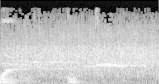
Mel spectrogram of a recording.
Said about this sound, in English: So let's give a round of applause here.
